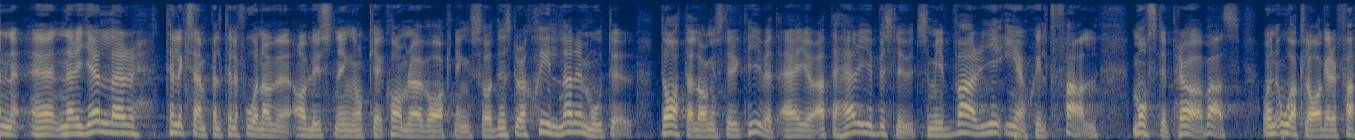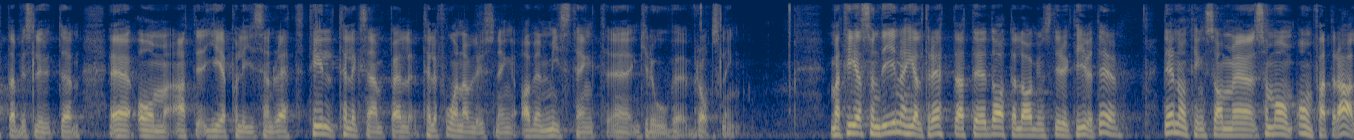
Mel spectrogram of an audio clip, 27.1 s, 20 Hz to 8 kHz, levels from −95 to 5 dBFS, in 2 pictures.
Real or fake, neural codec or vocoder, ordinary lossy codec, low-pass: real; none; AAC, 48 kbps; 7.2 kHz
